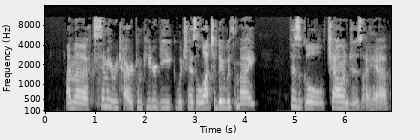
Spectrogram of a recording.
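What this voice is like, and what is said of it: Tennessee Southern US accent. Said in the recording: “originally from Tennessee, as you can tell by the accent”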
